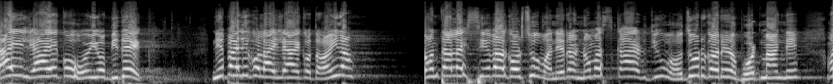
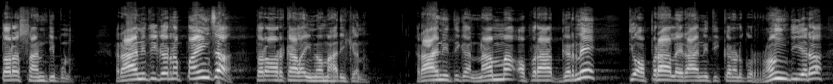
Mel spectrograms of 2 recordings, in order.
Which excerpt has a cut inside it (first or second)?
first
